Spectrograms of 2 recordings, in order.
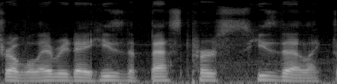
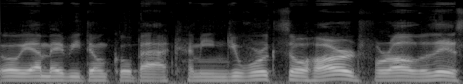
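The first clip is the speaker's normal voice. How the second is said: sarcastic, mocking voice; 3 dB louder than usual. Retelling mom's reply in the story, imitating mom's sarcasm. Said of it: "like in a sarcastic way".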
